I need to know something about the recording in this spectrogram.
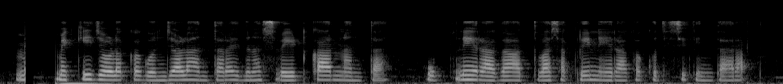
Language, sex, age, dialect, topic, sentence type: Kannada, female, 25-30, Dharwad Kannada, agriculture, statement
